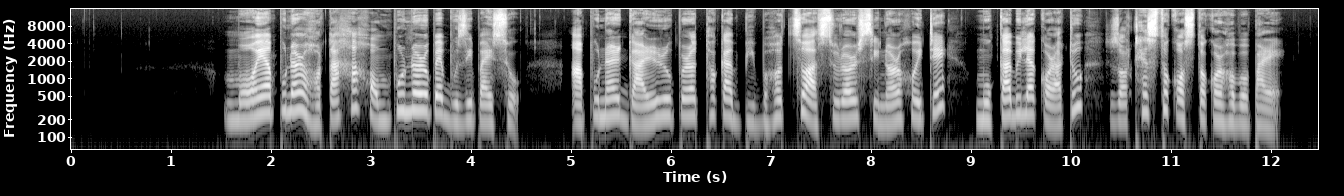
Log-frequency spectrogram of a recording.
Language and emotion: Assamese, disgusted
